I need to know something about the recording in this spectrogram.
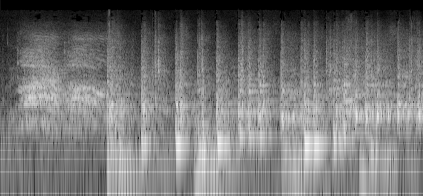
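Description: A brief burst of many voices shouting together just after a short pause, then the marching band plays on, with drum hits and sustained horn chords.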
